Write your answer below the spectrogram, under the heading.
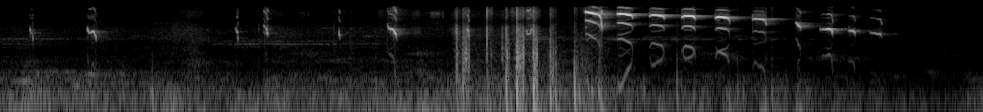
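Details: Baby Indian squirrel: soft scattered squeaks and a brief rustle give way to a quick run of about eight very high, sharp chirps, each sliding downward, delivered within just over a second before falling silent.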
